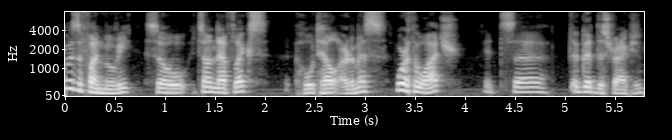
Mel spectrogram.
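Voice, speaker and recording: A man talks at a moderate pace in a normal speaking voice, with a Canadian accent. His pitch is fairly high, with ordinary pitch variation. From Ontario, Canada. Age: 40s. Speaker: podcast host. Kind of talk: casual solo monologue.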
